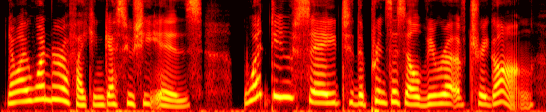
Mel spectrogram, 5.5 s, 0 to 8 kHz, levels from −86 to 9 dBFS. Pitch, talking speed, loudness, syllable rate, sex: 250 Hz, 220 wpm, -18 LUFS, 5.2 syllables/s, female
